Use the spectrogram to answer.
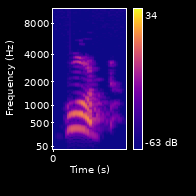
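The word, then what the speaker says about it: would: Again वुड डब्ल्यू ओ यू एल डी वुड इसमें भी L silent है।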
